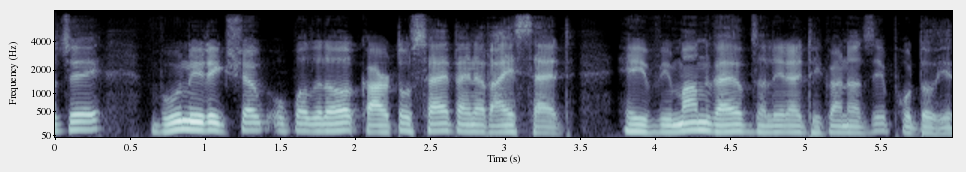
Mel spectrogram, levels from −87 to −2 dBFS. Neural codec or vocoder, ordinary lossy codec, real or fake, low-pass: codec, 16 kHz, 0.5 kbps, X-Codec, HuBERT features, trained on LibriSpeech; none; fake; 7.2 kHz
